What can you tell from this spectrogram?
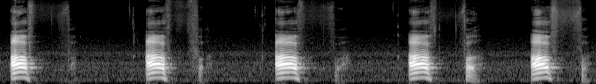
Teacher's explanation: सनाया उलिया का किनारा, ऊपर वाले 2 दांत जो हैं जब नीचे वाले होंठ के दरमियान में आके टच होते हैं तो फ़ा अदा होती है।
